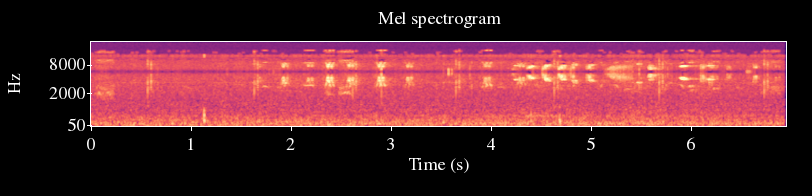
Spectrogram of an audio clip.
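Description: Faint, high bird chirps and twitters, busiest about four to six seconds in, over a low steady background hum.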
